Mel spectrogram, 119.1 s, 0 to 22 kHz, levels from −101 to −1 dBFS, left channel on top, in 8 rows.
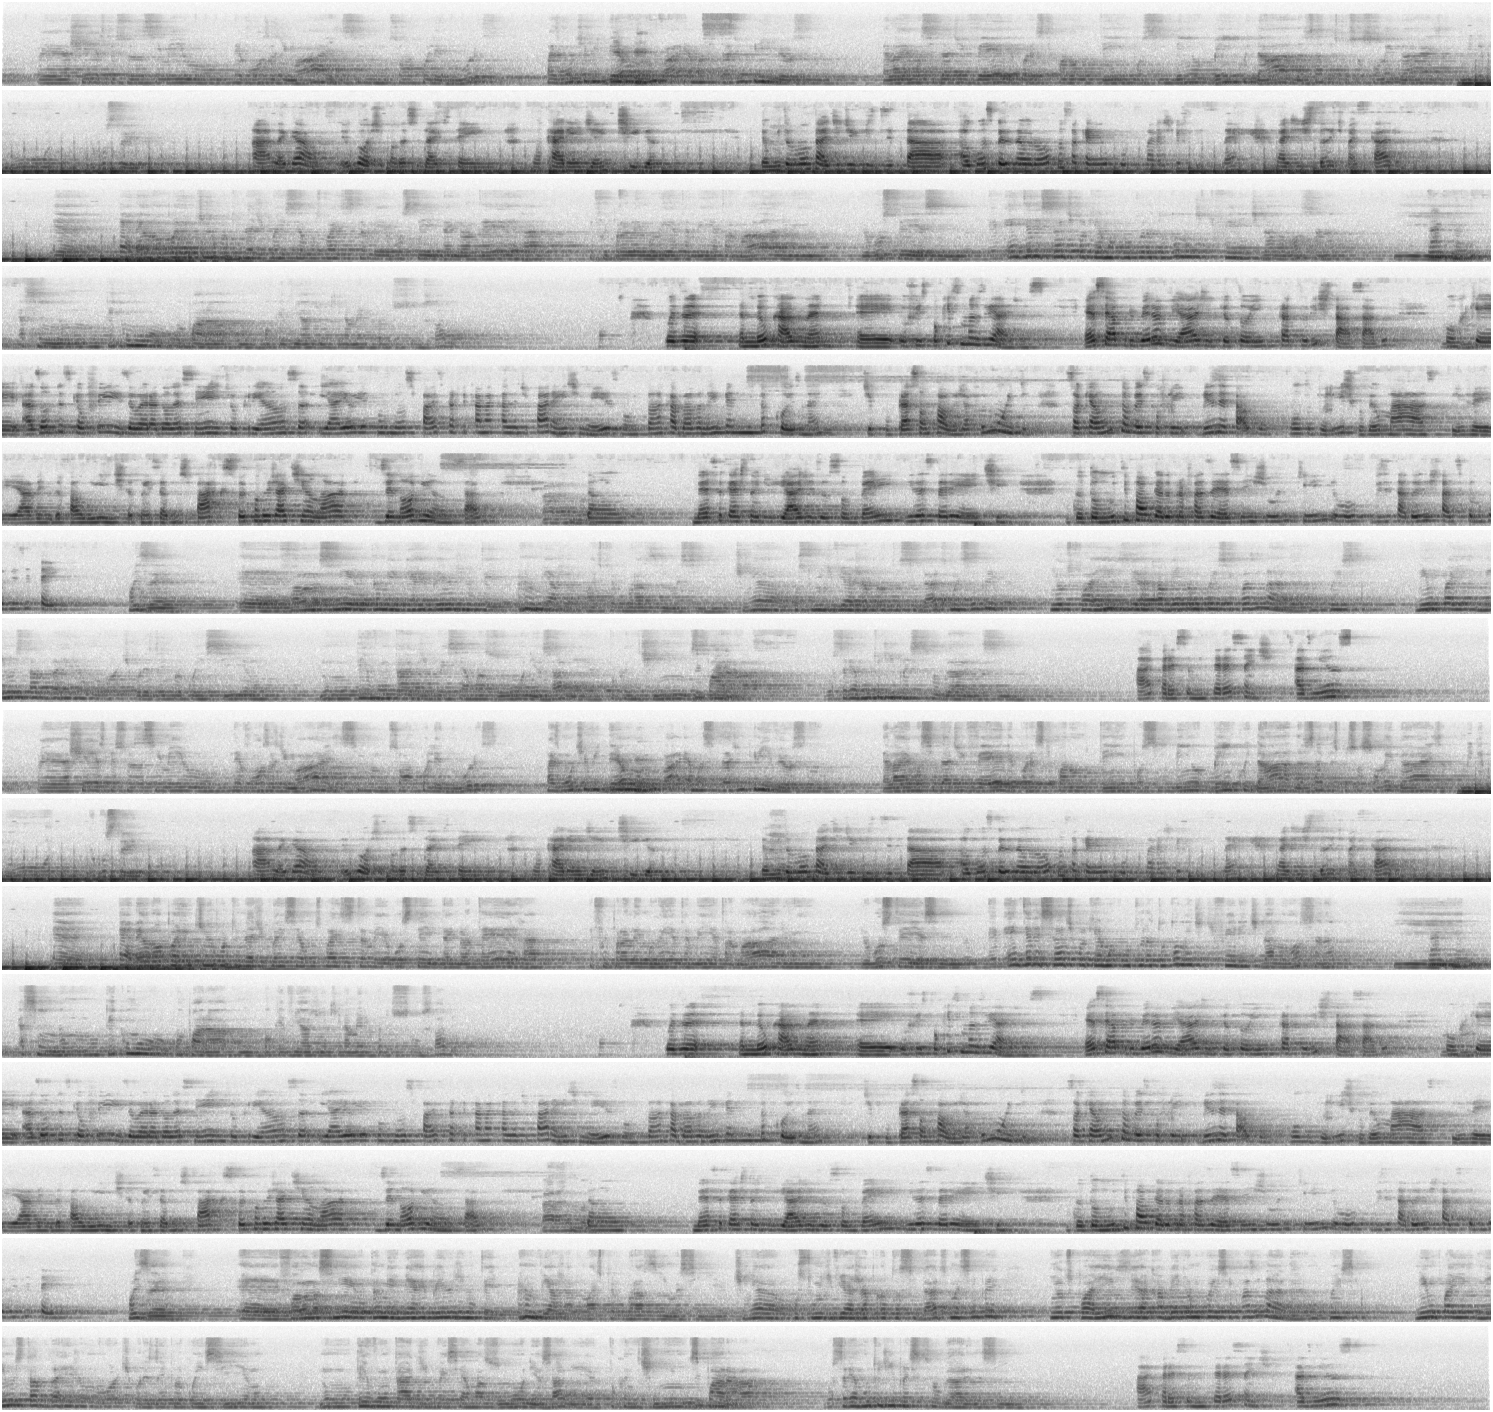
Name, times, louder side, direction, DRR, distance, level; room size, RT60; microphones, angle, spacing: voice 1, 0.4-4.8 5.5-8.3 8.8-15.4 15.8-16.3 22.5-22.8 30.3-30.7 31.0-35.2 35.7-38.0 38.4-43.2 43.7-44.4 44.8-49.2 59.1-59.4 79.9-80.4 90.6-91.1 91.7-99.4 99.8-103.0 103.5-106.9 107.4-111.8 112.5-114.4, equal, 90° right, 3 dB, 2.6 m, -33 dB
voice 2, 6.1-6.6 17.4-21.5 22.5-28.9 44.0-44.6 51.0-51.7 52.0-55.0 55.5-58.6 59.1-67.8 68.2-79.4 80.1-80.7 81.4-90.0 111.2-111.6 115.6-116.9 117.2-117.7, left 3 dB, 70° left, 13 dB, 0.8 m, -26 dB
sound 1, 14.6-32.2, equal, 5° left, 0.7 m, -21 dB
24.5 x 14.5 x 7.7 m, 2.7 s
head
